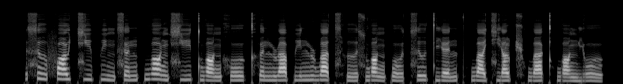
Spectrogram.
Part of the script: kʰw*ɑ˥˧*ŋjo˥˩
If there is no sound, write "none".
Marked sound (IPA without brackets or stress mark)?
ɑ˥˧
